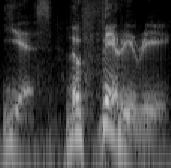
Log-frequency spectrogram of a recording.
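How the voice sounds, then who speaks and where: A man playing Zaltar, a gravelly villain prince. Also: sits low, big pitch swings, very slow, fairly bright tone, full character voice. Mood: pompous. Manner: theatrical, haughty, sometimes slips into a stage whisper. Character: pompous grand male sorcerer villain prince. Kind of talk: comic product skit.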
